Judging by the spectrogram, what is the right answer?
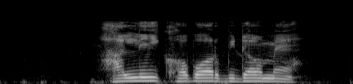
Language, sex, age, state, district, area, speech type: Santali, male, 45-60, West Bengal, Purulia, rural, read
